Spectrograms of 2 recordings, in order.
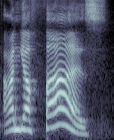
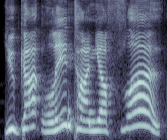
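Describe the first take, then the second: First: "fuzz" said slowly and carefully, high mum voice; self-correction. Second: "fluzz" slurred as a slip, high mum voice; misread word. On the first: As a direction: fix the word to "fuzz" slowly. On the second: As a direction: stumble into "fluzz" by mistake. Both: Acted.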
